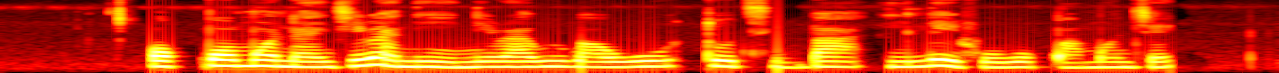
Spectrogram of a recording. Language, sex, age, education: Yoruba, female, 15-29, tertiary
